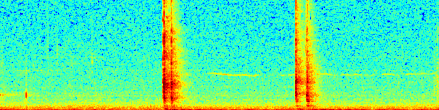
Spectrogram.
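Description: Typing on a computer keyboard: two brief clustered bursts of key clicks, quiet and close, separated by a pause over a faint low background hum, with no talk.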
